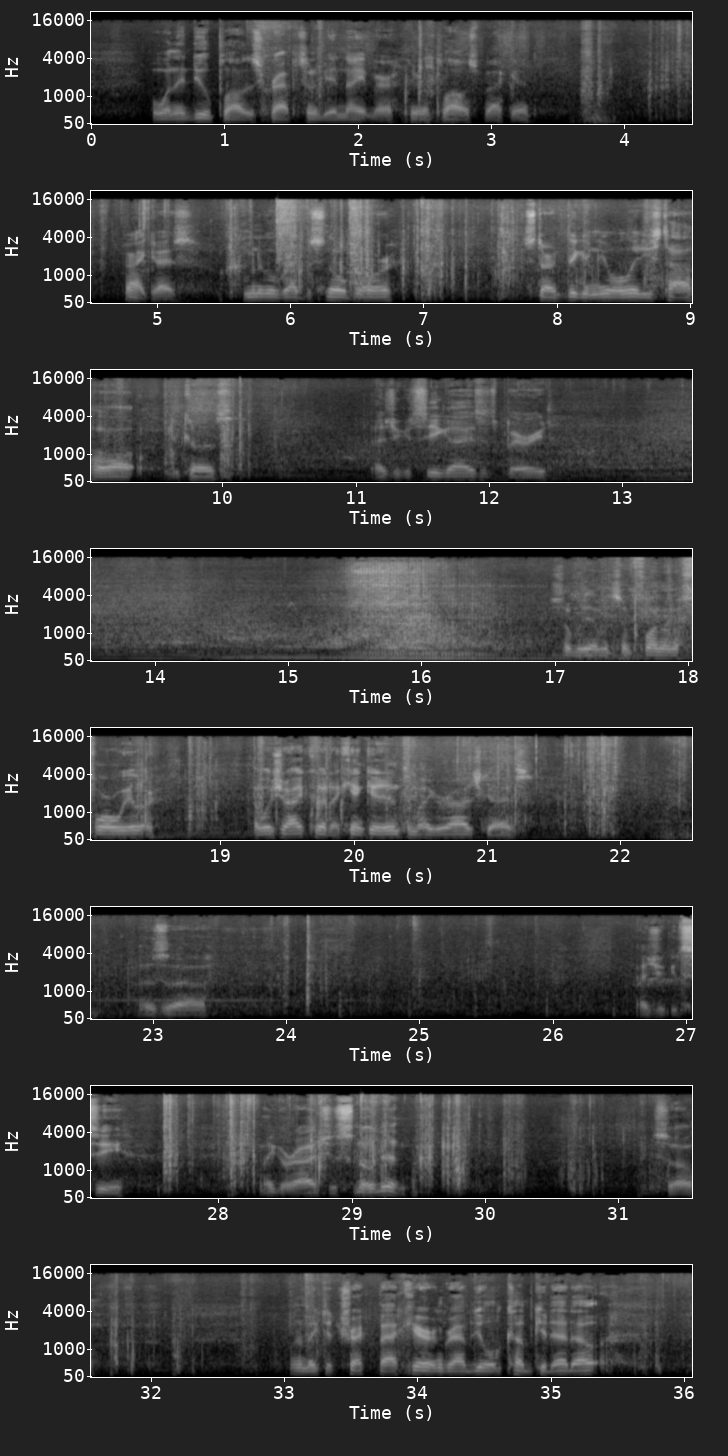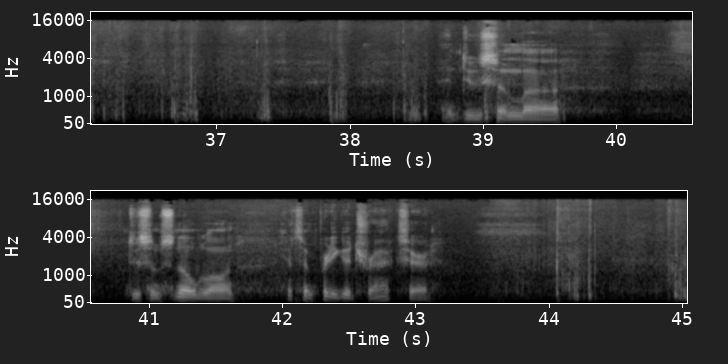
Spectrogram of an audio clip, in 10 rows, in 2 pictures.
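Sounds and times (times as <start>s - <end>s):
footsteps crunching in snow: 1.3s - 14.4s, 16.4s - 33.4s, 35.6s - 39.2s, 44.0s - 45.0s
atv engine passing: 8.1s - 26.0s.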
